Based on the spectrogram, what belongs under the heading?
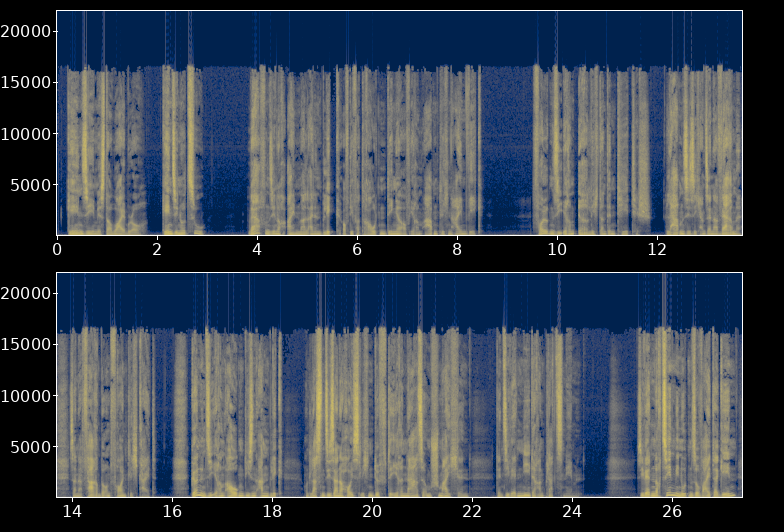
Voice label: off hoerbuch; die haende des mr. ottermole

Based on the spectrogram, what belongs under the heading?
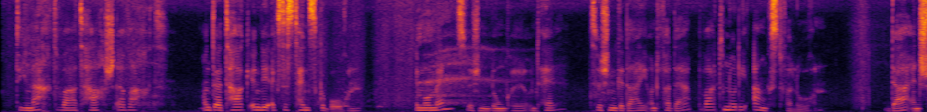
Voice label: Werbung Kaffeegedicht

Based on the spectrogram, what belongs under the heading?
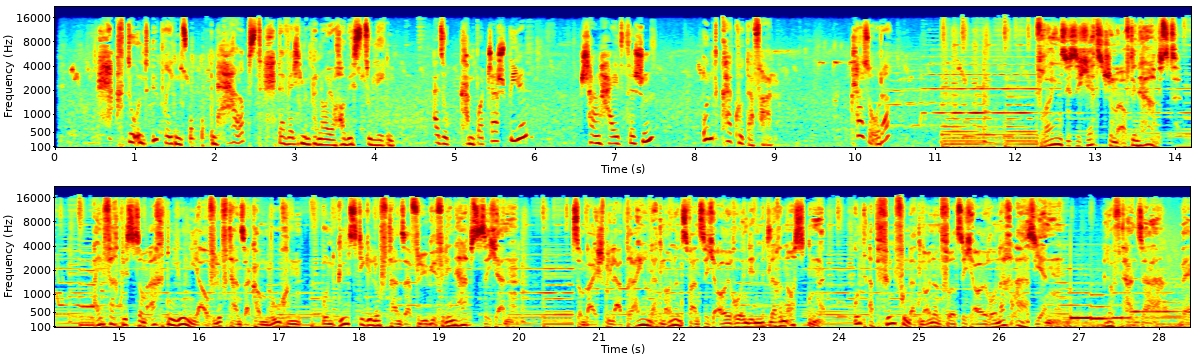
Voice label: Spot; lufthansa

